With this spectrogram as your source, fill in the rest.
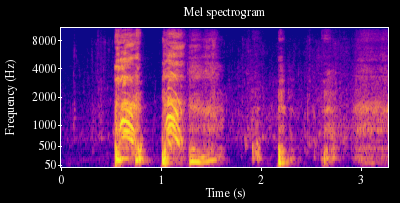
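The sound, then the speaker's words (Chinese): Several coughs from a man, the first two loud and sharp, then softer, throaty coughs in an uneven rhythm with no talk. “咳嗽了几声”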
